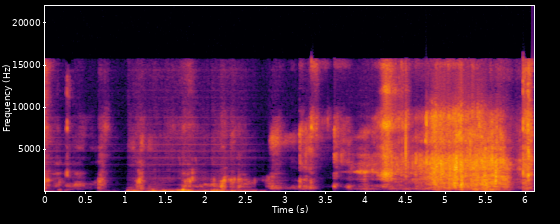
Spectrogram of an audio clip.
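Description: Polyester tent fabric rustling and flapping as a folded pop-up hub tent is shaken out and handled. There is a low rumbling stretch about a second in, and a longer, louder rustle over the last two seconds.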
